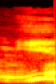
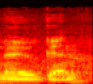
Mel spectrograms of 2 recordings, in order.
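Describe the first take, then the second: First: The first syllable sounds like 'mew'. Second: The first syllable sounds like 'moo'. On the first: The speaker calls it wrong. "So not Mugen" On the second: The speaker calls it right. "So it's not Mew"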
